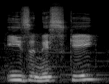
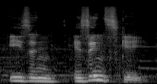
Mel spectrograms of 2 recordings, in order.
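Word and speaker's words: Izinski: there I'm pretty sure I keep throwing an extra syllable on her last name I'm saying easy miss key but it's just easing is in ski right I like easy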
